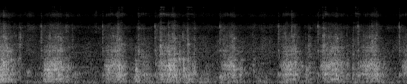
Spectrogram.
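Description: Hand-worked ratcheting deck gear at a catamaran's bow, cranked in regular strokes a little under two a second.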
